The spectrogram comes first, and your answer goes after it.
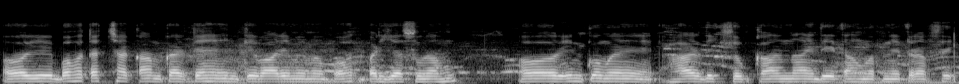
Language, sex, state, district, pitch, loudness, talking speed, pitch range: Hindi, male, Madhya Pradesh, Katni, 135 Hz, -14 LUFS, 155 wpm, 130-140 Hz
